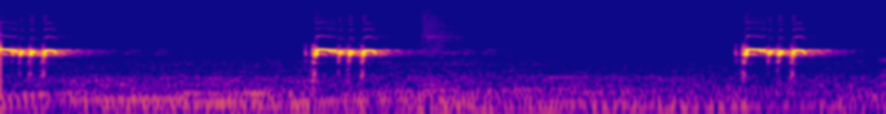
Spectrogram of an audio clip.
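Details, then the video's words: Big-voiced local zebra dove in full song, kept as a lure. Three rolling, slightly warbled coo bursts at a steady mid pitch are separated by pauses. A brief hissy noise falls between the second and third bursts. "Perkutut Lokal suara BESAR Manggung, Cocok untuk pancingan"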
